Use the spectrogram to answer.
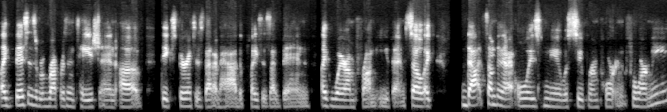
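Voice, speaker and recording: Speaking at a fairly quick pace with an American accent and vocal fry, the voice keeps a fairly even intonation against a quiet background, with a dry, close sound and no echo. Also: woman, fairly low pitch for a woman. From US Midwest, Chicago suburbs. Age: 30s. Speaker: sales manager and podcast guest. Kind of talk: casual interview conversation.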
